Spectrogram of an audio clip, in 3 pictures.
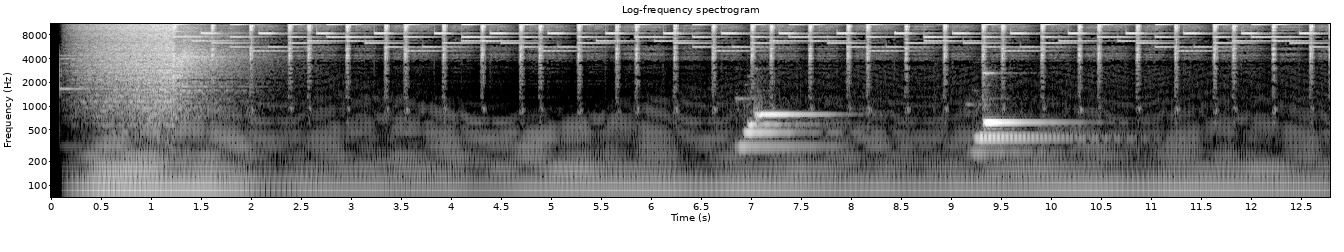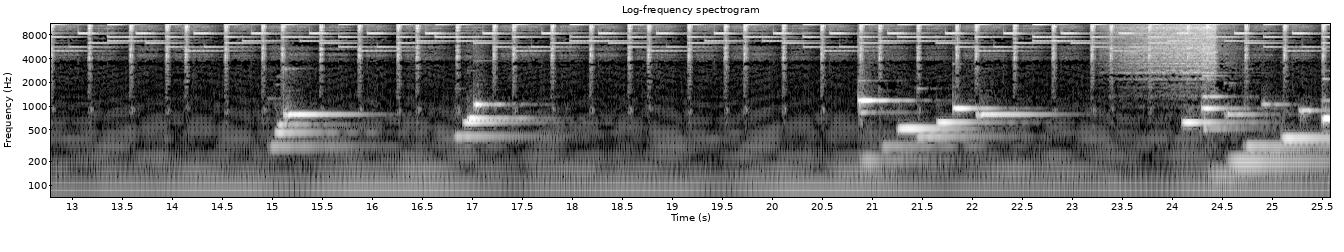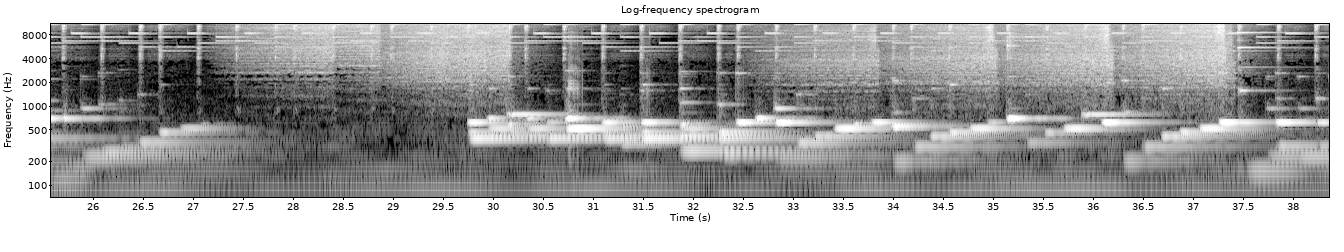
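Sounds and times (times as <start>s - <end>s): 
marimba: 6.8s - 10.8s, 15.0s - 18.1s, 20.8s - 23.4s, 24.1s - 28.4s, 29.7s - 38.3s.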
